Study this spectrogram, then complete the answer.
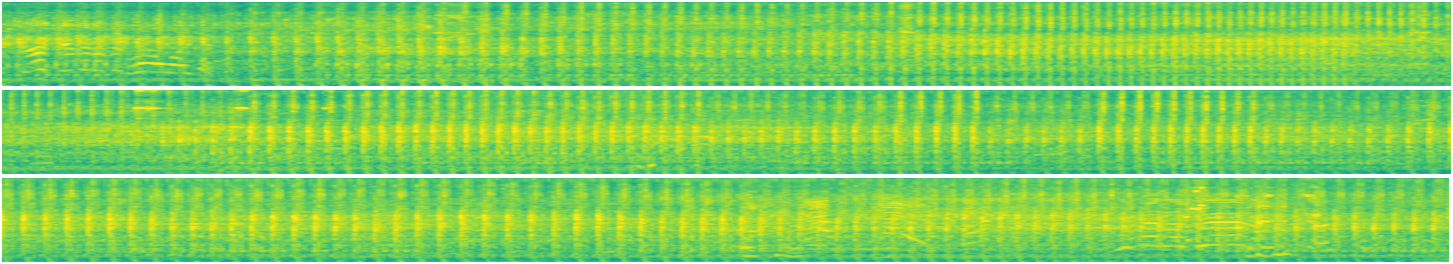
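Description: A farm tractor engine runs steadily in a village setting for the whole stretch, a loud, close, chugging drone with a brief dip midway, and people talk over it.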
